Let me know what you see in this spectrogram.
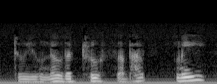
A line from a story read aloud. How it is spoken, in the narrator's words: faltered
